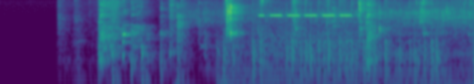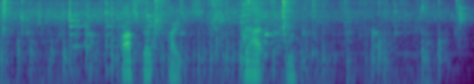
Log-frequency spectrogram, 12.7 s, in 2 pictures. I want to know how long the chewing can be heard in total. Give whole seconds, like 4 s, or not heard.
10 s.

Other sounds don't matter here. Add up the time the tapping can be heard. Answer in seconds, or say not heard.
11 s.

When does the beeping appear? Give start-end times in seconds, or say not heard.
3.5-4.8.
